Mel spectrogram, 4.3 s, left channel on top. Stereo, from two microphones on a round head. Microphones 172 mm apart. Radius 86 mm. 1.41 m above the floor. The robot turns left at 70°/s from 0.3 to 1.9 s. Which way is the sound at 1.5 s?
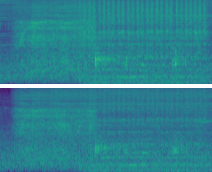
110° left.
